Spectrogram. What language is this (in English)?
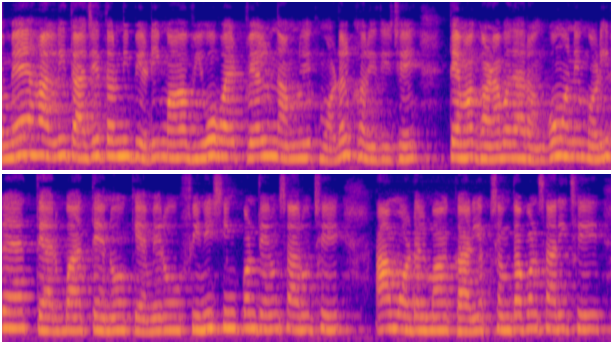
Gujarati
